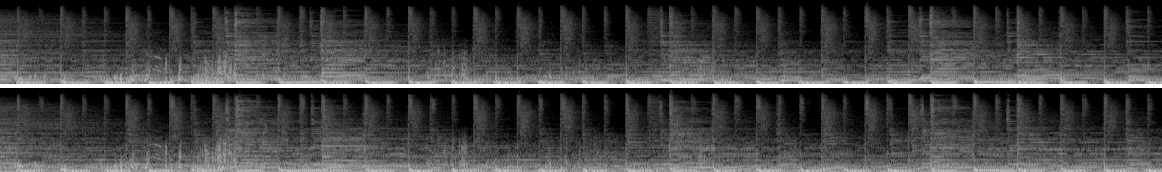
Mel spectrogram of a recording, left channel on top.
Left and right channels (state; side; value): noise; right; hum, 9 dB below the sound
